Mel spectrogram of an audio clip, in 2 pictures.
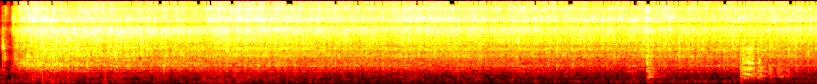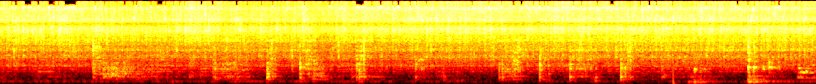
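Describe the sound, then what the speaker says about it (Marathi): Shredded cabbage sizzles steadily in hot oil in a pan, a constant hiss broken by irregular scraping and clicking from stirring, with no voices. "तर आता पत्ताकोबी आहे ती टाकून घेऊया."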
